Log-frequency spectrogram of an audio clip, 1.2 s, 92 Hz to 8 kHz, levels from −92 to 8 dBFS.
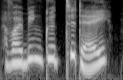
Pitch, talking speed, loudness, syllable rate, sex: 250 Hz, 245 wpm, -14 LUFS, 5.5 syllables/s, female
